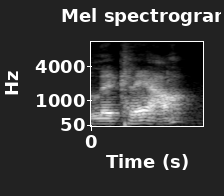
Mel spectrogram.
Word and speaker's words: Leclerc: Leclerc, which is how you say it, apparently, yep.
